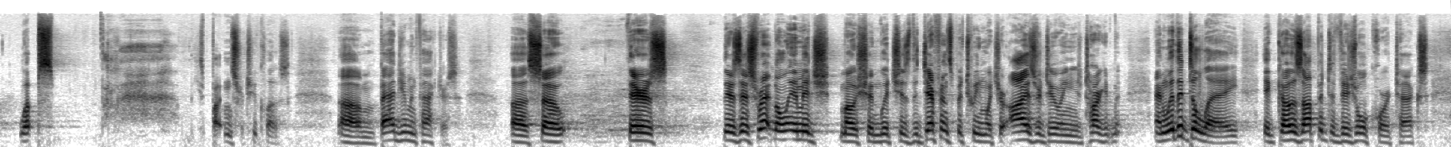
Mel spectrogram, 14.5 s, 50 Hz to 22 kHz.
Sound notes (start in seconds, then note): 5.2 laughter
